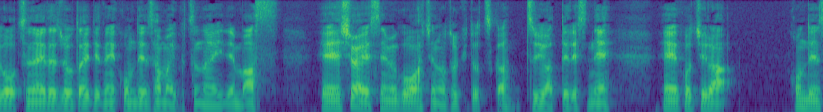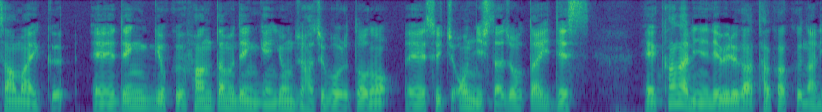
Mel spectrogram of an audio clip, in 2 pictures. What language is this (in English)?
Japanese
